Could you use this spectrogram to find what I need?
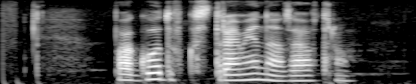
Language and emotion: Russian, neutral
